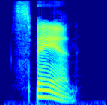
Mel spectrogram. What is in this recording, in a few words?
"span", English voice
